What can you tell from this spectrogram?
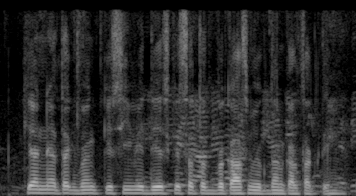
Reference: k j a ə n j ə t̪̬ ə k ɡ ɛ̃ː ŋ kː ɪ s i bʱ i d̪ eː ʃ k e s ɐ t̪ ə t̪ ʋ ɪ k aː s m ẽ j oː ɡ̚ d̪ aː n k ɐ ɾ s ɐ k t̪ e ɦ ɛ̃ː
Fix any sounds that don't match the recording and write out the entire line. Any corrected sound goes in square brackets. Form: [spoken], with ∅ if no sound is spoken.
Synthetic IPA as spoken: k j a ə n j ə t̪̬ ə k [b] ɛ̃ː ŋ kː ɪ s i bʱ i d̪ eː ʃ k e s ɐ t̪ ə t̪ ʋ ɪ k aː s m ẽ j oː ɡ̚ d̪ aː n k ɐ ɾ s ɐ k t̪ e ɦ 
